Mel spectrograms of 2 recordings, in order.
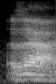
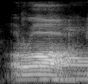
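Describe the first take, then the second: First: The syllable is said light, with an empty mouth. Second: The syllable is said heavy, with a full mouth. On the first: The speaker calls it wrong. "You don't say ra" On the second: The speaker calls it right. "it's always full mouth"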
